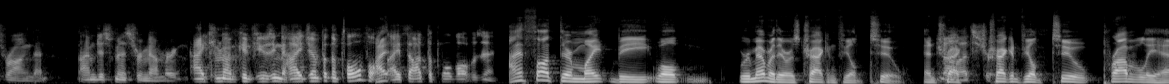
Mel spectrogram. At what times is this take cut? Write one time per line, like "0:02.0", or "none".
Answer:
0:09.1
